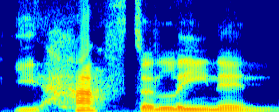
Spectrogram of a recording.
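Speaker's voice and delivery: usual speaking voice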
